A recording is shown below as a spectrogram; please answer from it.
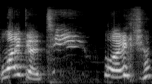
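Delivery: deliberately overdone, high, drawn-out sarcastic enthusiasm. Playing a character answering a teammate's suggestion, sarcastic and over-enthusiastic. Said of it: "very sarcastically and way like over enthusiastically on purpose".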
